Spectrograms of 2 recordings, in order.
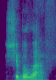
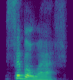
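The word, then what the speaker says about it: Shibboleth: i'm not they would tell him to say shibulef if he was from ephraim he would say sybil laugh because people from ephraim cannot pronounce the word correctly then they would take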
